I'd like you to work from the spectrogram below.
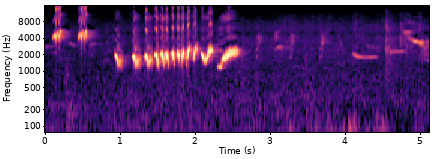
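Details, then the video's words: White-rumped shama singing a rough, forceful 'nembak' song: two high whistled notes open, then a fast run of about ten sharp, rising chipped notes and a slurred phrase, followed by softer, thin, drawn-out whistles. "Murai Batu Gacor Nembak Kasar Sepanjang Hari"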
